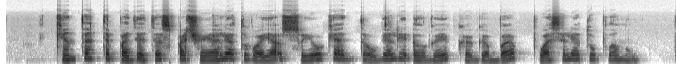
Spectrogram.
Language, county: Lithuanian, Vilnius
